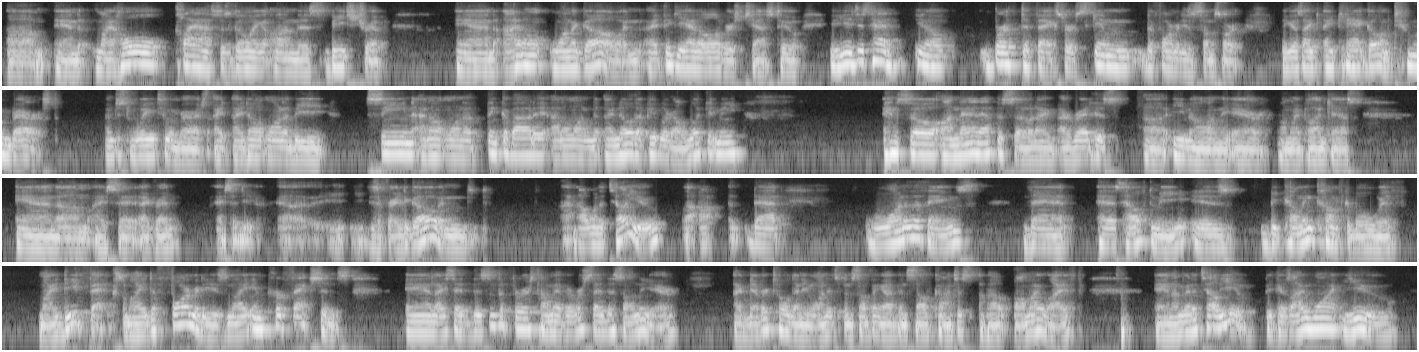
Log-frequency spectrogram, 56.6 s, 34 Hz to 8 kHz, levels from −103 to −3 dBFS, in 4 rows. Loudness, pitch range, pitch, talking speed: -23 LUFS, 100-125 Hz, 110 Hz, 195 wpm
